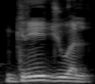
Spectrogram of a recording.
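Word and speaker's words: gradual: अब देखो यहाँ पर भी डी यू एल का क्या उच्चारण हो रहा है? जुअल। देखो यहाँ पर हमने देखा था ना, तो डी का उच्चारण क्या निकल रहा है?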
